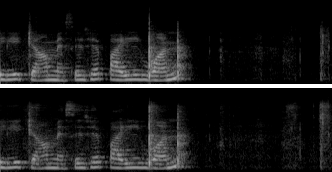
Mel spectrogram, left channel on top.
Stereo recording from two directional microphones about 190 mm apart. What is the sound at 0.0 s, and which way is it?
Speech, 40° left (ahead or behind).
